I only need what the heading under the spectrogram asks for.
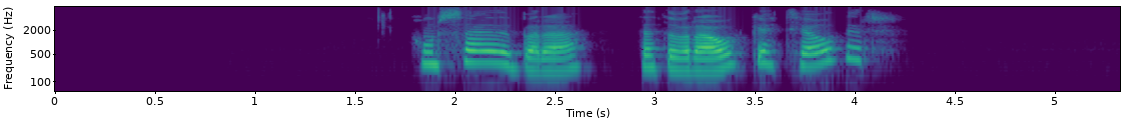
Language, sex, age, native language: Icelandic, female, 30-39, Icelandic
